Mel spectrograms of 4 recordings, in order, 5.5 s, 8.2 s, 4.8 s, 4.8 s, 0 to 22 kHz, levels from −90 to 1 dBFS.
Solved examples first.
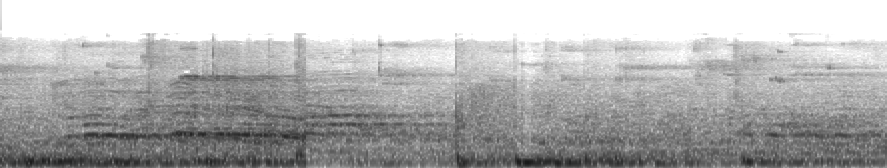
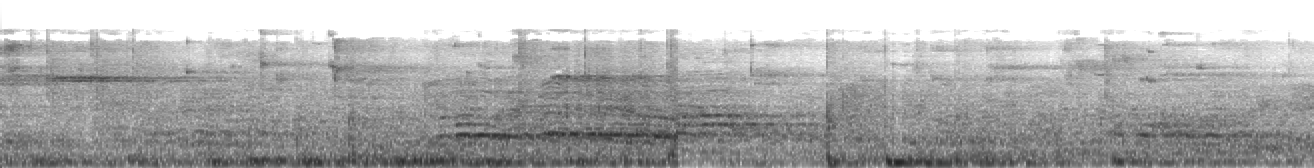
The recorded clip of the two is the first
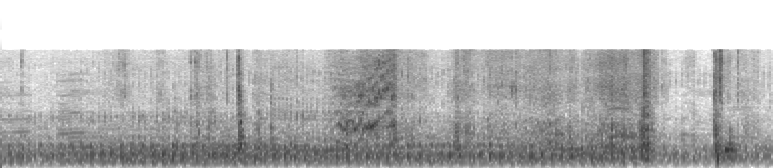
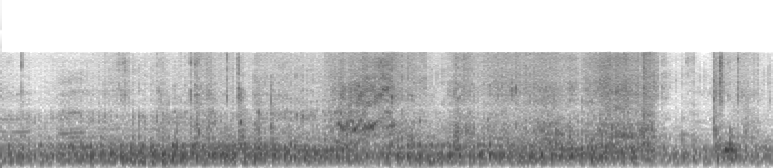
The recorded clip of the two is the first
